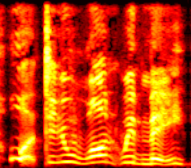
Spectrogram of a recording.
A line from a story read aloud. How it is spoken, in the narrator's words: moaned their father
